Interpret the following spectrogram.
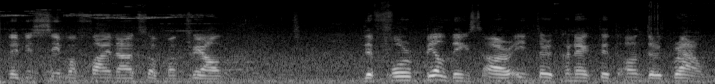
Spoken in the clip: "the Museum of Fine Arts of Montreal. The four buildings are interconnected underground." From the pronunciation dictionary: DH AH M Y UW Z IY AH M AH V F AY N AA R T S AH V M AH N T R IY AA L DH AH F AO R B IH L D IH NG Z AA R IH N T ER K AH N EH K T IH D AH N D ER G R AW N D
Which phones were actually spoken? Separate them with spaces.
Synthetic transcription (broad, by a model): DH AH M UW S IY M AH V F AY N AA R T S AH V M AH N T R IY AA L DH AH F AO R B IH L D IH NG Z AA R IH N T ER K AH N EH K T IH D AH N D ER G R AW N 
